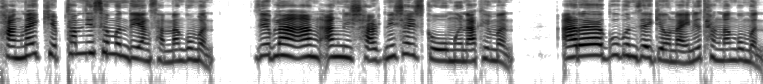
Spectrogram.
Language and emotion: Bodo, angry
